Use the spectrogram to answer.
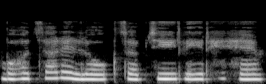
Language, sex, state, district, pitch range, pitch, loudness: Hindi, female, Jharkhand, Ranchi, 235-260 Hz, 250 Hz, -12 LUFS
